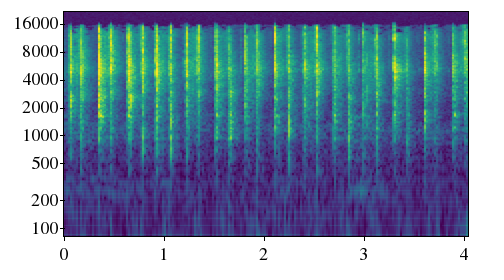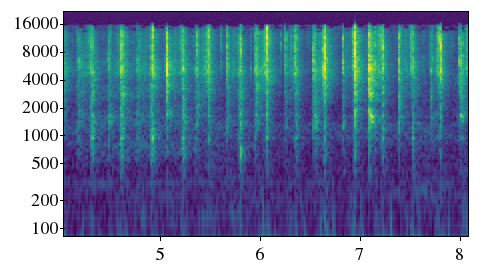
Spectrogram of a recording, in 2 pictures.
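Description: A deck of tarot cards being overhand-shuffled, the packets of cards slapping and flicking together in a rapid, even run of soft clicks, several a second.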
